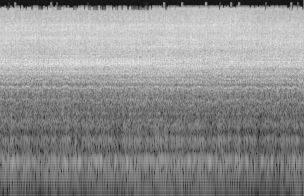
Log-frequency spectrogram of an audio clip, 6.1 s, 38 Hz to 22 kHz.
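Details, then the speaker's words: Freshly swapped 383 stroker V8 on first start after priming, idling with a busy, tinny, irregular clatter over the engine note; something is rattling, source not yet found. "oh all right it sounds like something's rattling I got to dig into that a little"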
